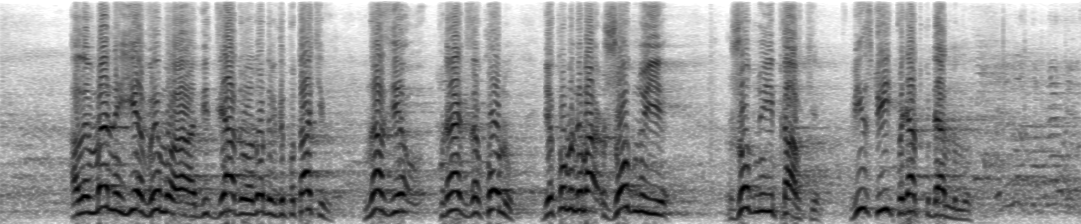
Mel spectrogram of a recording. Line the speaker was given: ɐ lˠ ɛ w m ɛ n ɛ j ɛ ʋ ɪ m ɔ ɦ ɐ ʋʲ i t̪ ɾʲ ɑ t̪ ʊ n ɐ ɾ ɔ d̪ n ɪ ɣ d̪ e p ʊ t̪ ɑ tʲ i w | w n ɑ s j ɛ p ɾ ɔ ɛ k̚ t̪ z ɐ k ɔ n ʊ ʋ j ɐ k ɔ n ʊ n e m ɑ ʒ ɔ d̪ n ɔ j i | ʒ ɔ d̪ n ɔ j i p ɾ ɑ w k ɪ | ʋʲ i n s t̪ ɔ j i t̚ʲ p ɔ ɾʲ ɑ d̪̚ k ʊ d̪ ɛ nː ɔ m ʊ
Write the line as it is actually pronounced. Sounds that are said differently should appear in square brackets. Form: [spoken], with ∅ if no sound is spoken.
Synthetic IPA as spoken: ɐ lˠ ɛ w m ɛ n ɛ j ɛ ʋ ɪ m ɔ ɦ ɐ ʋʲ i [d̪] ɾʲ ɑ [d̪] ʊ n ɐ ɾ ɔ d̪ n ɪ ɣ d̪ e p ʊ t̪ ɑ tʲ i w | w n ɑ s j ɛ p ɾ ɔ ɛ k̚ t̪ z ɐ k ɔ n ʊ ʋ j ɐ k ɔ [m] ʊ n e m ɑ ʒ ɔ d̪ n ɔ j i | ʒ ɔ d̪ n ɔ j i p ɾ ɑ w k ɪ | ʋʲ i n s t̪ ɔ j i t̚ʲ p ɔ ɾʲ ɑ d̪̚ k ʊ d̪ ɛ nː ɔ m ʊ

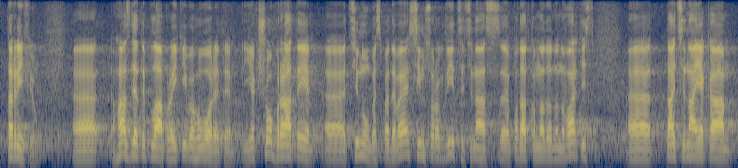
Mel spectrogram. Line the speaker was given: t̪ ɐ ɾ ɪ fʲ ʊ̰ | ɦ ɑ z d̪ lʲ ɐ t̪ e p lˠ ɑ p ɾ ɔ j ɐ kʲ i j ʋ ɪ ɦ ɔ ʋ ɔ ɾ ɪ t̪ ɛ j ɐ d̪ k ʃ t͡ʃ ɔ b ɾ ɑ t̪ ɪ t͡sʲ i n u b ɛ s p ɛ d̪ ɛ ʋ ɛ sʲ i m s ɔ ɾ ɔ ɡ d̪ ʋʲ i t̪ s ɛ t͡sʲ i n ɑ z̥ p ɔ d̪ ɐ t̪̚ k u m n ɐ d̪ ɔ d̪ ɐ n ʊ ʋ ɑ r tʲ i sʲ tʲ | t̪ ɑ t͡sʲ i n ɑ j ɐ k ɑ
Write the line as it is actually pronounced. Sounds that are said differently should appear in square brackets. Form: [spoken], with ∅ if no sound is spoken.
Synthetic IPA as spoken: t̪ ɐ ɾ ɪ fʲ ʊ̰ | ɦ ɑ z d̪ lʲ ɐ t̪ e p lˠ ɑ p ɾ ɔ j ɐ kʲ i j ʋ ɪ ɦ ɔ ʋ ɔ ɾ ɪ t̪ ɛ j ɐ [∅] k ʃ t͡ʃ ɔ b ɾ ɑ t̪ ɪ t͡sʲ i n u b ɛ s p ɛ d̪ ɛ ʋ ɛ sʲ i m s ɔ ɾ ɔ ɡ d̪ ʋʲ i t̪ s ɛ t͡sʲ i n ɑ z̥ p ɔ d̪ [ɑ] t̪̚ k [ɔ] m n ɐ d̪ ɔ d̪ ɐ n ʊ ʋ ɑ r tʲ i sʲ tʲ | t̪ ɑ t͡sʲ i n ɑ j ɐ k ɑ

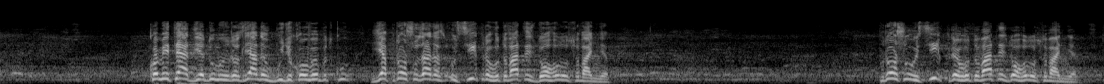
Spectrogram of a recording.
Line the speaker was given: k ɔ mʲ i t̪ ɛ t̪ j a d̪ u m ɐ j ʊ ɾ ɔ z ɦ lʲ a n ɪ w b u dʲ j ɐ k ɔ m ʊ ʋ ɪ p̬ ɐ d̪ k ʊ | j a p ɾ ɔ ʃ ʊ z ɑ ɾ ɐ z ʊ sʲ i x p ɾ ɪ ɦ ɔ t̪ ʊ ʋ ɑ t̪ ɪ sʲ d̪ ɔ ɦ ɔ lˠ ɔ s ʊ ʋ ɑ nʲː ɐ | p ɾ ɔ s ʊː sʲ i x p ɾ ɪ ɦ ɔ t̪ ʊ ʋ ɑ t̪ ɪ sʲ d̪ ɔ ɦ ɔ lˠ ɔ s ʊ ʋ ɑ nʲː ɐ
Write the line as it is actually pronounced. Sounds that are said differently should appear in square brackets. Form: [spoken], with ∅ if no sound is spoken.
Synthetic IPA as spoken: k ɔ mʲ i t̪ ɛ t̪ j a d̪ u m ɐ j ʊ ɾ ɔ z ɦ lʲ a n ɪ w b u dʲ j ɐ k ɔ m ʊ ʋ ɪ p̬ ɐ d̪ k ʊ | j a p ɾ ɔ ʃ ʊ z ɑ ɾ ɐ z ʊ sʲ i x p ɾ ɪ ɦ ɔ t̪ ʊ ʋ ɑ t̪ ɪ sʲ d̪ ɔ ɦ ɔ lˠ ɔ s ʊ ʋ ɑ nʲː ɐ | p ɾ ɔ [ʃ] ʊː sʲ i x p ɾ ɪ ɦ ɔ t̪ ʊ ʋ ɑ t̪ ɪ sʲ d̪ ɔ ɦ ɔ lˠ ɔ s ʊ ʋ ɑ nʲː ɐ

